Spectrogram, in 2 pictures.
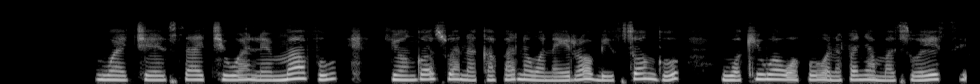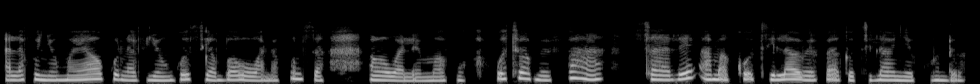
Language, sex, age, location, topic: Swahili, male, 36-49, Nakuru, education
